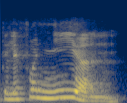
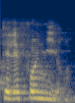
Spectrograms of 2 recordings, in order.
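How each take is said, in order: First: The final i vowel is long and drawn out. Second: The final i vowel is short. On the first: The speaker calls it right. "mas sim telefonia" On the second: The speaker calls it wrong. "A gente não fala telefonia"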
